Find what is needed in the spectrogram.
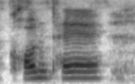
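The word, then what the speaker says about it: Kanté: oh unlucky kante unlucky i'll say kante but i know obviously commentary is always a conte because that's the french pronunciation but then you just get mixed up with antonio conte and i just get confused so it's kante in my accent tonight guys right um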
